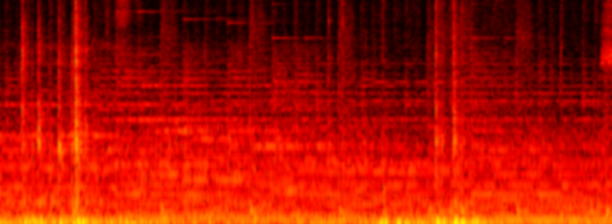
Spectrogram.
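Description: Computer keyboard typing over steady background music: a few quick key clicks just after the start and another short cluster past four seconds, as a trade order is entered.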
